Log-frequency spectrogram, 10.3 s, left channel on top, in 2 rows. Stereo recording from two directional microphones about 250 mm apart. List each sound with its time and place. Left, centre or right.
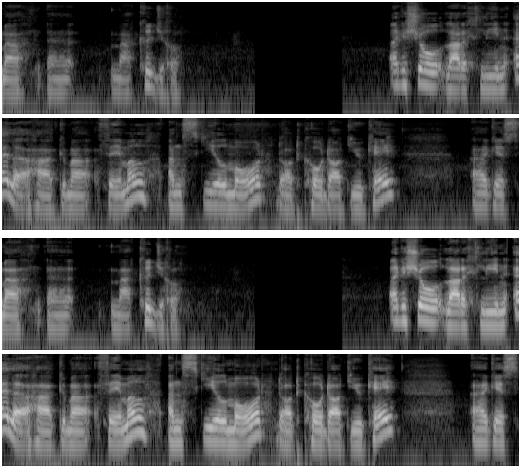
0.0 s speech: right
3.8 s speech: right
